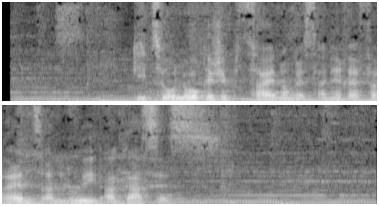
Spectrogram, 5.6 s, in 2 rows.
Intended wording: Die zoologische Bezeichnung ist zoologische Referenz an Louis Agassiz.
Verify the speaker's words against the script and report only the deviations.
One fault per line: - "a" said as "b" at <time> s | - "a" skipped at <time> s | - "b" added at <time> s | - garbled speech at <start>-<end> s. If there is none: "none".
- "zoologische" said as "eine" at 2.4 s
